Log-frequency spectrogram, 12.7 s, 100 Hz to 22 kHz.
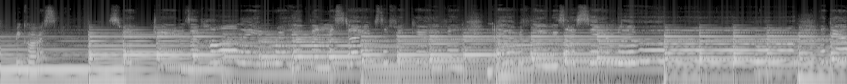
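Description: Piano playing a chord accompaniment, sustained block chords with the bass changing every couple of seconds through a C, G, A minor, F, D7 progression. A voice sings the melody over it.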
